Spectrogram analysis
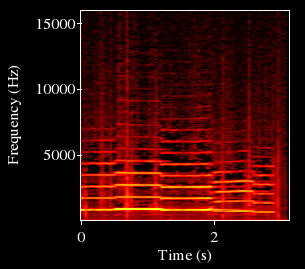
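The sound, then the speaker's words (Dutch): A broken violin plays a slow, simple tune of long sustained notes, stepping up and then down in pitch, sounding slightly out of tune, with no voices. “Mam, mijn viool klinkt zo anders.”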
